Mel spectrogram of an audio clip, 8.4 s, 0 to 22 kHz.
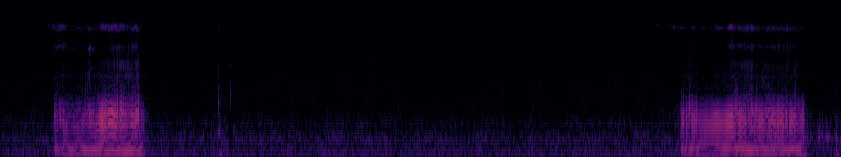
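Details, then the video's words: Sleeping five-year-old Maltese dog, worn out after being chased, snoring indoors; two rough, buzzing snores about six seconds apart, each under a second long, with near silence between. "マルチーズ 5歳きらちゃんのいびき"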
